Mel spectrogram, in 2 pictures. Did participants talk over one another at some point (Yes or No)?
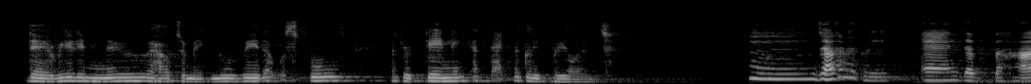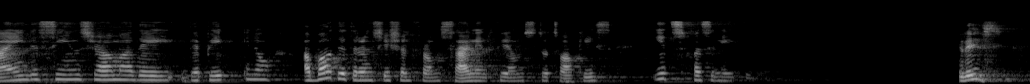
No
